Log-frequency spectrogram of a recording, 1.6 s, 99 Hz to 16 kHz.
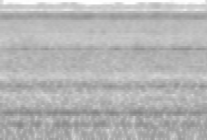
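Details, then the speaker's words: Mercedes S600 coupe V12 cold start after repairs, previously ran on only six cylinders: smooth, even hum at raised cold fast idle, air pump noise audible, no knocks or misfires. "of course this is cold start so rpms are high"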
